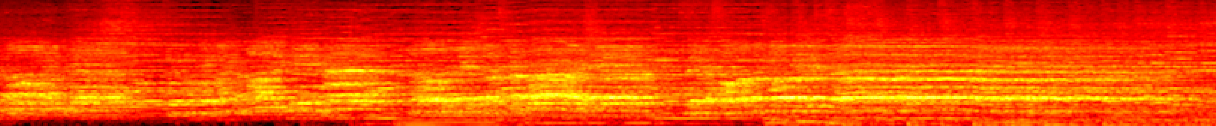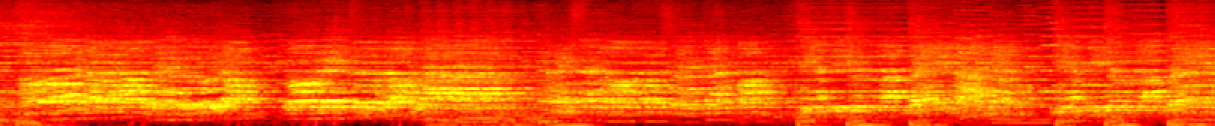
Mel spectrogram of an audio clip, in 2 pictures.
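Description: Church choir singing a Christian song, with a man singing lead into a microphone, over an accompaniment with a stepping bass line.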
